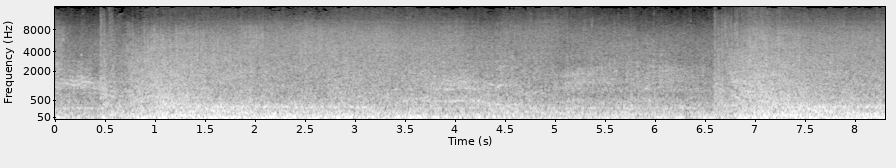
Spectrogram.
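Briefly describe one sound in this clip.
Flames roar out in loud bursts.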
